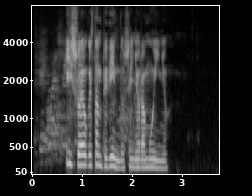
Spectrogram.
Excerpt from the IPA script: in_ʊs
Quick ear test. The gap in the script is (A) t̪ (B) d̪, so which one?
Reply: B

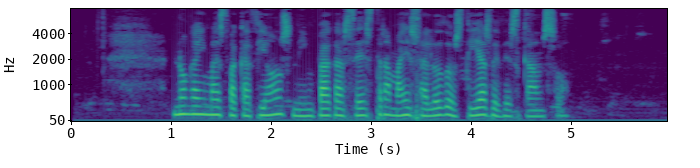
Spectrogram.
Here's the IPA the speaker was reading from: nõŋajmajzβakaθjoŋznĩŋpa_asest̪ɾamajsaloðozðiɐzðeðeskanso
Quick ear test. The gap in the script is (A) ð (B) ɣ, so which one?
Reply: B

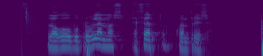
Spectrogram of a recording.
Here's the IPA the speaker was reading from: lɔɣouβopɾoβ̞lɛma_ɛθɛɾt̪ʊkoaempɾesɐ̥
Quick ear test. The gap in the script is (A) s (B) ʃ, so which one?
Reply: A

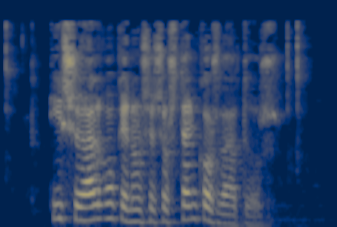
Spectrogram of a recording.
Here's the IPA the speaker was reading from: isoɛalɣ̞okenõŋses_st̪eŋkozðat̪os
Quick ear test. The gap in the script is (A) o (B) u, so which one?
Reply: A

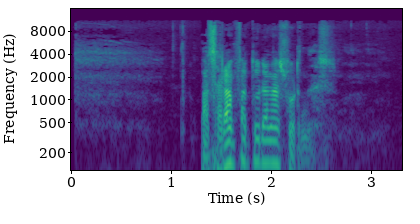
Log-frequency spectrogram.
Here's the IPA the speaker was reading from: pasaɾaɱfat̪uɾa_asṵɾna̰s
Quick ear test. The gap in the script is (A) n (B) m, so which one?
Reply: A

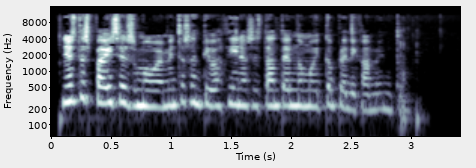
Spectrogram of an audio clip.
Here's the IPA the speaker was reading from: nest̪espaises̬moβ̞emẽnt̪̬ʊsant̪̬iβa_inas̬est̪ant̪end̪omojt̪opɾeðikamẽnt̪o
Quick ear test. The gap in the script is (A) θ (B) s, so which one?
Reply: A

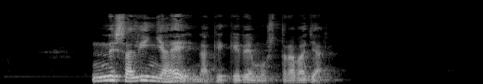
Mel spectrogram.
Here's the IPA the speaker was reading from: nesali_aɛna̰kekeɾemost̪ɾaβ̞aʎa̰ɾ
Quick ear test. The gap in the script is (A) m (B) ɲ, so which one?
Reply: B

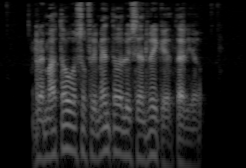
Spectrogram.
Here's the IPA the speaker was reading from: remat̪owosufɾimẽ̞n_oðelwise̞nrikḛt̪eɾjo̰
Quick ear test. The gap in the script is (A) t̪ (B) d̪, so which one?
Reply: A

